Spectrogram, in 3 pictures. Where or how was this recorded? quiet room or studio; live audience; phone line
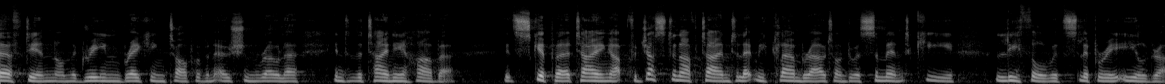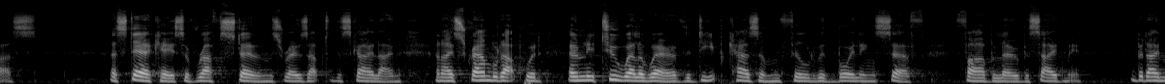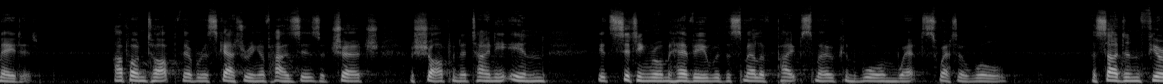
live audience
